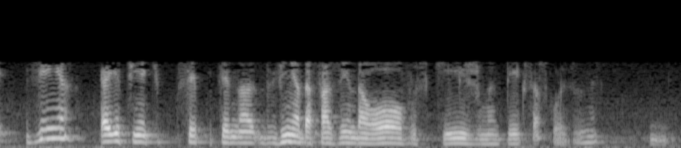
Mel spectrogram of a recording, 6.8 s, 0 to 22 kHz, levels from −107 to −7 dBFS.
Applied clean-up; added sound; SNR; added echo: none; none; none; none.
